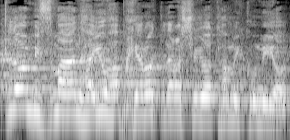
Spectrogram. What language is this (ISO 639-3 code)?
heb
